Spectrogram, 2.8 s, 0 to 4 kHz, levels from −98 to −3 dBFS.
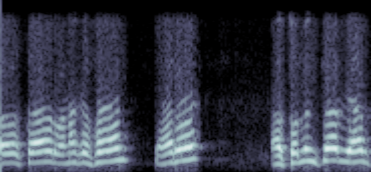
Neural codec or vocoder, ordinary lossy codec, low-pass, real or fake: none; none; 3.6 kHz; real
